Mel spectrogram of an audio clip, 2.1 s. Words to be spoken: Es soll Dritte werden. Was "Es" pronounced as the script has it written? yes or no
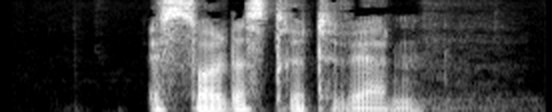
yes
